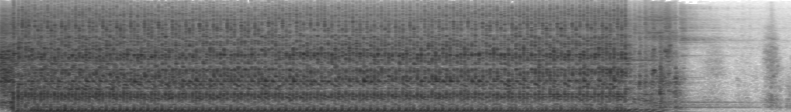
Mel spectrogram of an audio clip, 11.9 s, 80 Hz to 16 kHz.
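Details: 1956 International Harvester 300 Utility four-cylinder (firing order 1-3-4-2) after valve adjustment: chugs along at an even steady beat with no valvetrain tapping, then shuts down cleanly; runs fine.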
